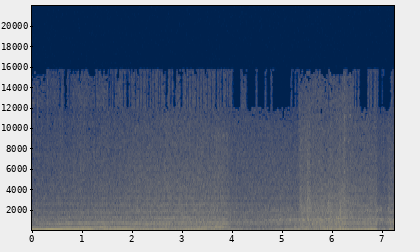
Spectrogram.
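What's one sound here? A racing car engine roars loudly, its pitch falling and rising through the gears.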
